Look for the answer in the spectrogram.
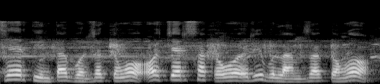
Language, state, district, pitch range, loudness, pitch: Kokborok, Tripura, West Tripura, 155-205 Hz, -14 LUFS, 175 Hz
